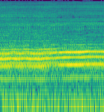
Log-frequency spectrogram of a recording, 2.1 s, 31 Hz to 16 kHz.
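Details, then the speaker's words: Small screwdriver motor wired as the wire feed drive in a Kaiser 310 Pro welder upgrade, run at 20% on the speed regulator: a steady, clean, even hum with no rattle; normal motor hum at low speed. "так друзі ось чуєте гуде моторчик це в нас всього лише 20% від всього що"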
